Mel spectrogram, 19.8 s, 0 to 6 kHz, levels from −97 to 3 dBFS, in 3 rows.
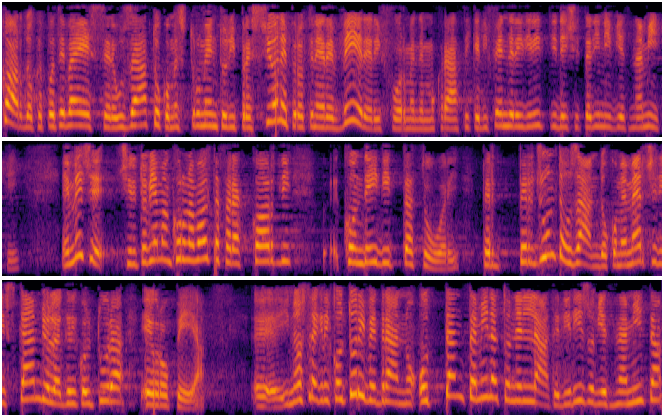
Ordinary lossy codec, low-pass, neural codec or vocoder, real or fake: none; 5.4 kHz; none; real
